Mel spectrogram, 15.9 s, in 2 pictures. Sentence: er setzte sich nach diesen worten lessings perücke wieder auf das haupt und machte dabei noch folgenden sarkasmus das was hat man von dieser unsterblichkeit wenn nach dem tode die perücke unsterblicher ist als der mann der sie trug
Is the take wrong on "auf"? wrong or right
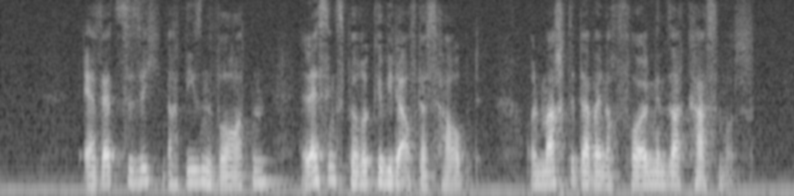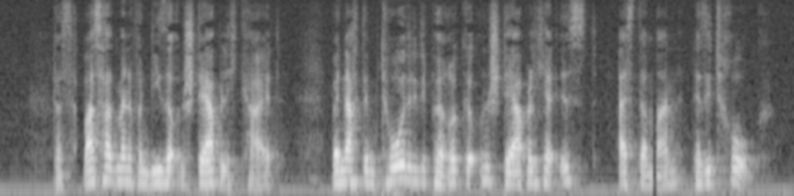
right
